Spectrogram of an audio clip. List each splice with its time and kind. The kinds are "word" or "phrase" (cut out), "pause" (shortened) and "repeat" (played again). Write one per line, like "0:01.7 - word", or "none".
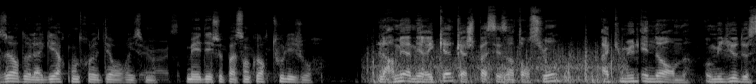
0:01.8 - pause
0:02.1 - word
0:04.5 - word
0:06.4 - phrase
